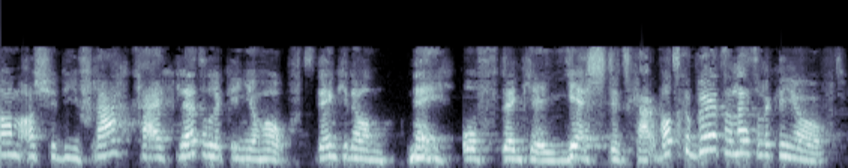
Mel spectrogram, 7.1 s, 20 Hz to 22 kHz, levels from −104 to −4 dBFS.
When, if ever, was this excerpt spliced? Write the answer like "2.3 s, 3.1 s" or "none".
none

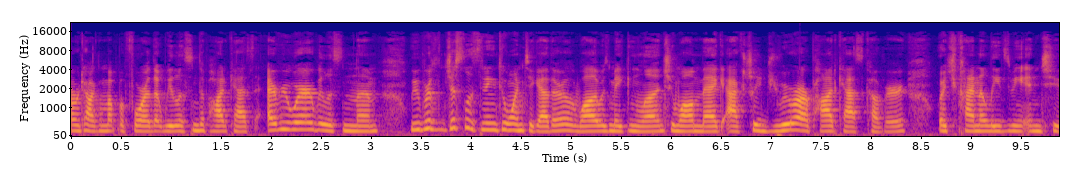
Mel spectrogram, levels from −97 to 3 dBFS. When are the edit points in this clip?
none

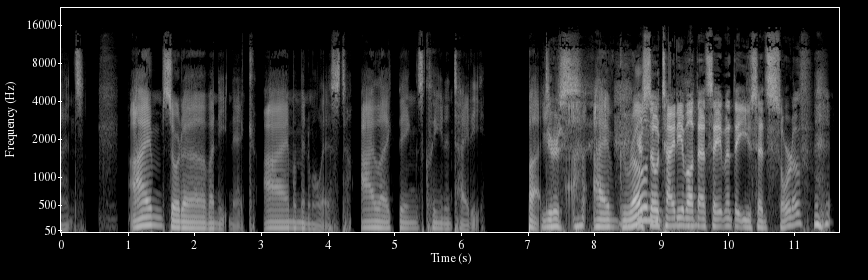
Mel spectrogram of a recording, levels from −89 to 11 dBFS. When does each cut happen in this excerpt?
none

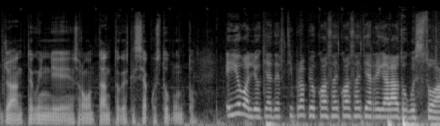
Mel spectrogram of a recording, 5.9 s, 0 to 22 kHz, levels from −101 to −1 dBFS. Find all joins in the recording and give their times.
1.7 s, 4.5 s

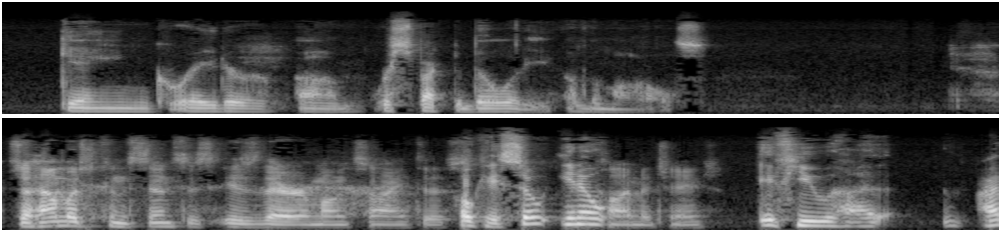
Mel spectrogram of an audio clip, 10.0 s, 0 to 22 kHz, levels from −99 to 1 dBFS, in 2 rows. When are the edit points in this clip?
1.8 s

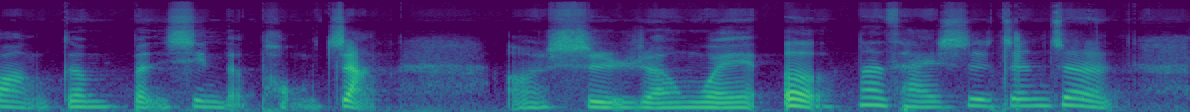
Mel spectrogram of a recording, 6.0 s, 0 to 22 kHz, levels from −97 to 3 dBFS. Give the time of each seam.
none

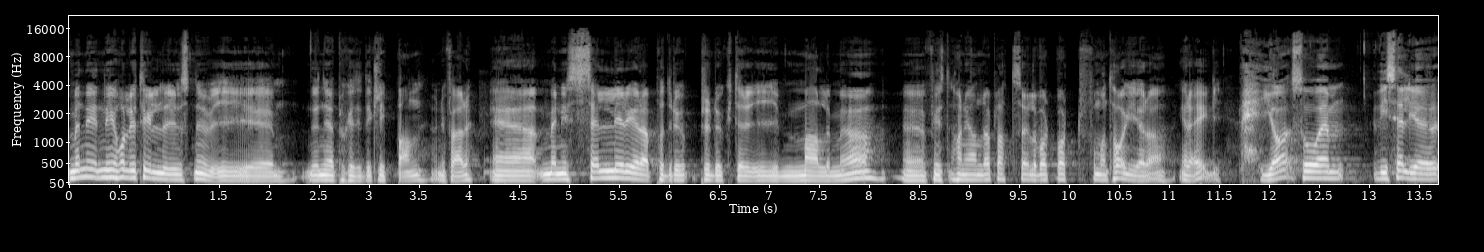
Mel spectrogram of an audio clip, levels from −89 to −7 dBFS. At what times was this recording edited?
4.1 s

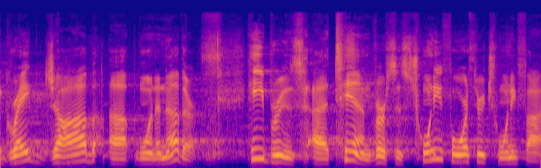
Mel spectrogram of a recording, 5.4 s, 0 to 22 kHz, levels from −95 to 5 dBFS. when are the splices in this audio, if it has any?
1.0 s

